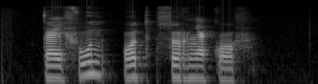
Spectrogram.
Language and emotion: Russian, neutral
